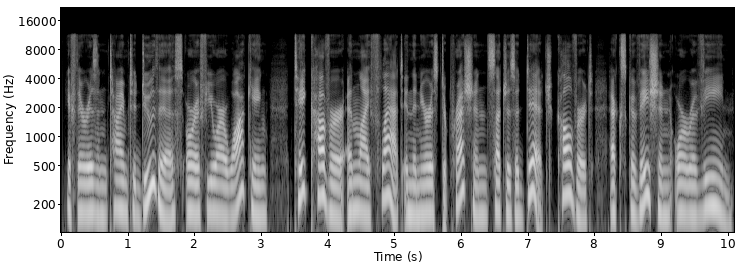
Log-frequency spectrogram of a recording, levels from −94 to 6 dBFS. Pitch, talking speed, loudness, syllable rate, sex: 175 Hz, 160 wpm, -18 LUFS, 4.7 syllables/s, female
